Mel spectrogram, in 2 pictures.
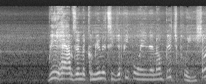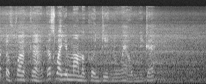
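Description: A woman speaks with animation close to the microphone, her voice rising in pitch.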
